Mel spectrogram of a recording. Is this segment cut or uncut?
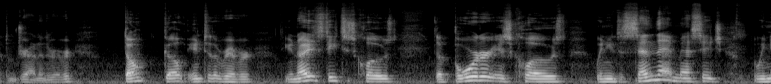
uncut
